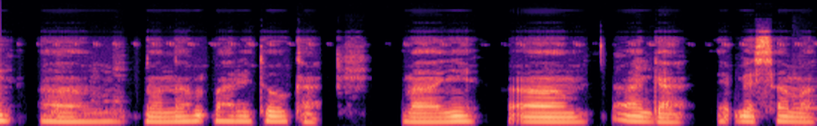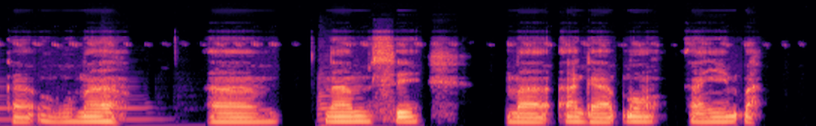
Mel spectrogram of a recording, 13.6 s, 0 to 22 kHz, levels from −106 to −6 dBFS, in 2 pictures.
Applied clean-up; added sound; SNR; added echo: none; Wind instrument, woodwind instrument; 18 dB; none.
